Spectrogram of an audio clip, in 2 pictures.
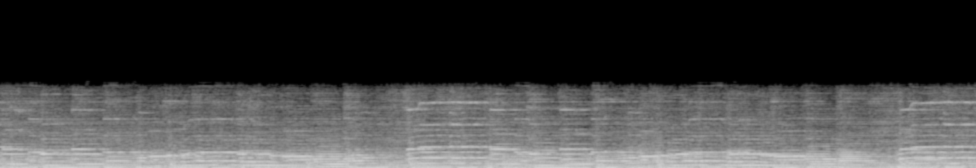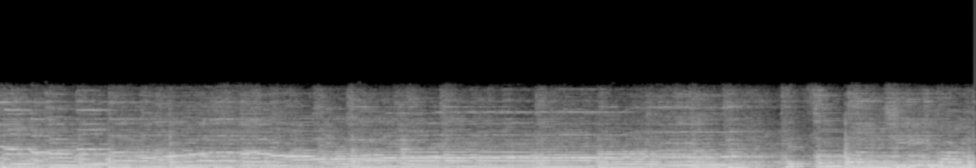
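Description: A live acoustic band playing an instrumental passage, with a fiddle and other melody lines sliding and moving over plucked strings and a steady bass line.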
